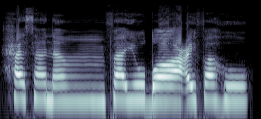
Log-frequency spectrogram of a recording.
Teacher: قرضا حسنا، کلمت حسنن کے آخری میں نون پہ تنوین زبر ہے، پھر حرف الفاء آتا ہے کلمت فیضاعفہ، فا حروف الاخفاء میں سے ہے تو ہمیں یہ حکم کو غنہ کے ساتھ ادا کرنا ہے۔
